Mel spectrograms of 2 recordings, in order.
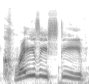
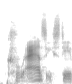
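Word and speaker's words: Crazzy Steve: they're pronouncing his name it has two Z's the way you pronounce that is crazy not crazy crazy Steve okay so crazy Steve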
